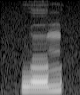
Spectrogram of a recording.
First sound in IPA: w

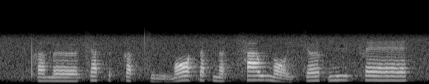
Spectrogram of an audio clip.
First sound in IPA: pʰ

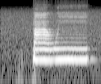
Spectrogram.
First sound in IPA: k͡p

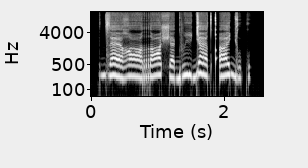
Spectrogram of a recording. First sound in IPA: d͡z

